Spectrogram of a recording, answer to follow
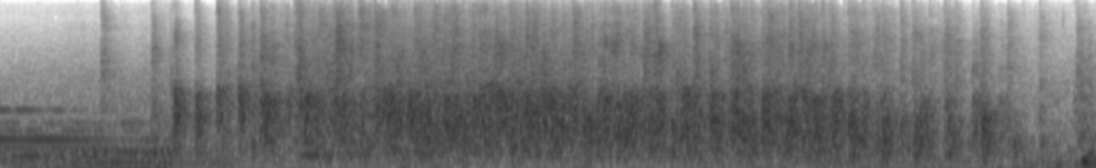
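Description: A grand piano's last chord rings on and dies away, then, about two seconds in, an audience applauds steadily until the end.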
